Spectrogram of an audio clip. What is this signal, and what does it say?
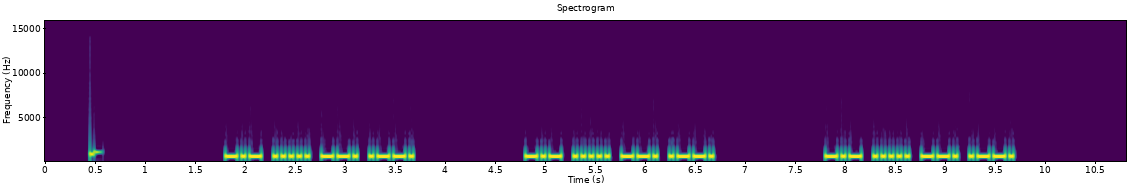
Morse code, heard as a keyed tone, about 30 wpm, 700 Hz. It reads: K5GP K5GP K5GP
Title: Call Signs Repeated 2x - 30wpm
